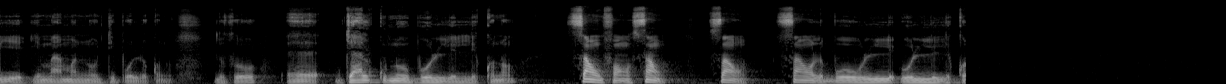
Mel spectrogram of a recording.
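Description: Speech that suffers an audio dropout to a faint residue at 9.66 s, lasting to the end: the voice stops abruptly and only hiss remains, roughly 40 dB down, likely from a lost signal feed into a live path. A waveform shows a sudden collapse to a thin noise band; a spectrogram shows speech harmonics vanishing, leaving faint broadband noise.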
